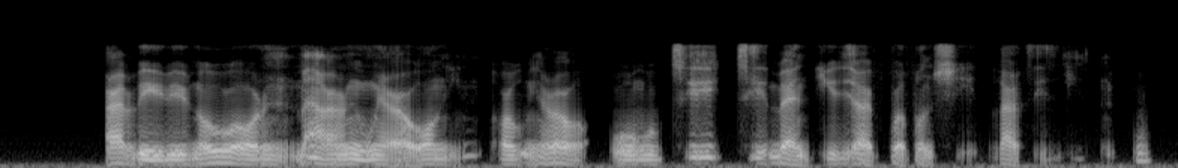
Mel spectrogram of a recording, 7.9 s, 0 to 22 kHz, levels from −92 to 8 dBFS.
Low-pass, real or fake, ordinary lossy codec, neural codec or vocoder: 7.2 kHz; fake; none; autoencoder, 22.05 kHz, a latent of 192 numbers a frame, VITS, trained on many speakers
